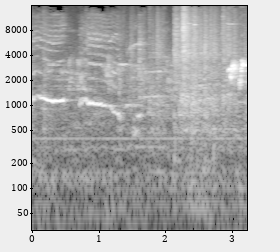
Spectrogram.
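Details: A red-whiskered bulbul caged for only 12 days after capture sings boldly at a decoy. Clear whistled phrases slide downward, followed by a noisy rustle and a few high, bright notes at the end.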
